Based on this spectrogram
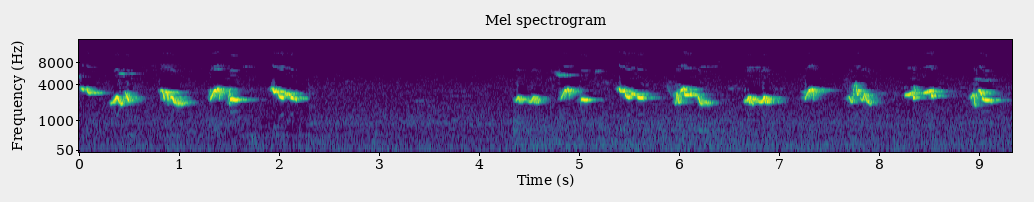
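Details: American robin song of caroled whistled phrases: four quick notes, a two-second silence, then a long steady run of about ten slurred up-and-down notes at an even pace in a quiet setting.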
